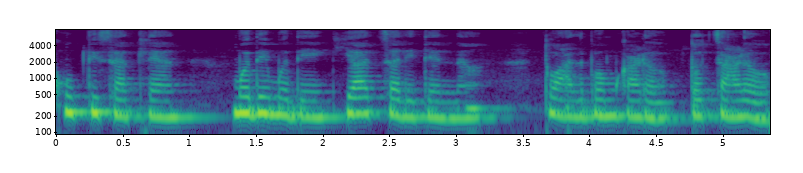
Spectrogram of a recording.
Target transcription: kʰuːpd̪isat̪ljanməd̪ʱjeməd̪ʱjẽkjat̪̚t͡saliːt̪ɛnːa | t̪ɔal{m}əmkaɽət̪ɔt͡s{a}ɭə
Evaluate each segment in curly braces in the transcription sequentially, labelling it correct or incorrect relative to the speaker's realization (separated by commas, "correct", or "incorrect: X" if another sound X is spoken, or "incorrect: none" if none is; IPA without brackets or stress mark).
incorrect: b, correct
